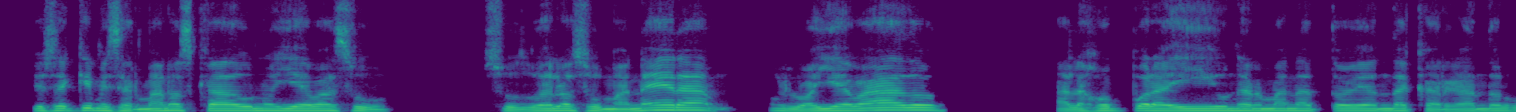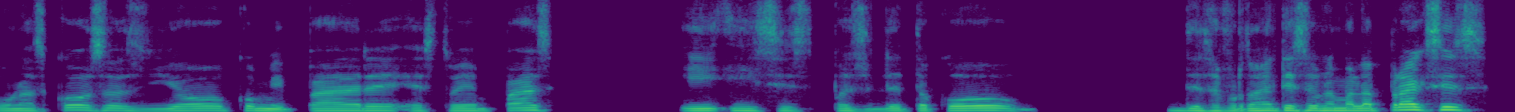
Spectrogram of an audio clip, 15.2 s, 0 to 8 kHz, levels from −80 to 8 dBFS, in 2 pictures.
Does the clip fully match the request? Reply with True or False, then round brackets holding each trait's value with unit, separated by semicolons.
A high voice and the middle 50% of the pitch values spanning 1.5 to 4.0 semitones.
False (135 Hz; 2.4 semitones)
